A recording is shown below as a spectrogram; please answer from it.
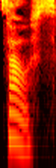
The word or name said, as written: souse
